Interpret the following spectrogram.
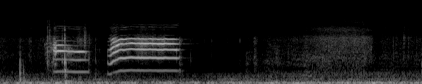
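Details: Stray cats at a fishing spot under open blue sea and sky, filmed on a GoPro: two loud, clear meows back to back, the second longer and steady with rich harmonics, over low rumbling background noise and a soft hiss afterwards.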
